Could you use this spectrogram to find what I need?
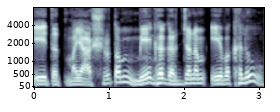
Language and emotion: Sanskrit, neutral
